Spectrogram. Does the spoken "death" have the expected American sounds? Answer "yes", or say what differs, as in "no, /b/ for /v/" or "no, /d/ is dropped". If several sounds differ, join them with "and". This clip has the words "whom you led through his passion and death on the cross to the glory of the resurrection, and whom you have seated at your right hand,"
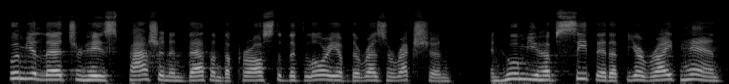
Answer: yes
